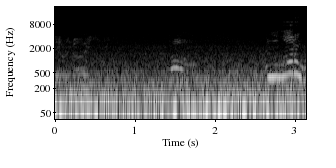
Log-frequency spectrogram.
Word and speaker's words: Illinois: I used to think it was Illinois. Well, it kind of looks like Illinois, but I'm pretty sure it's pronounced Illinois.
